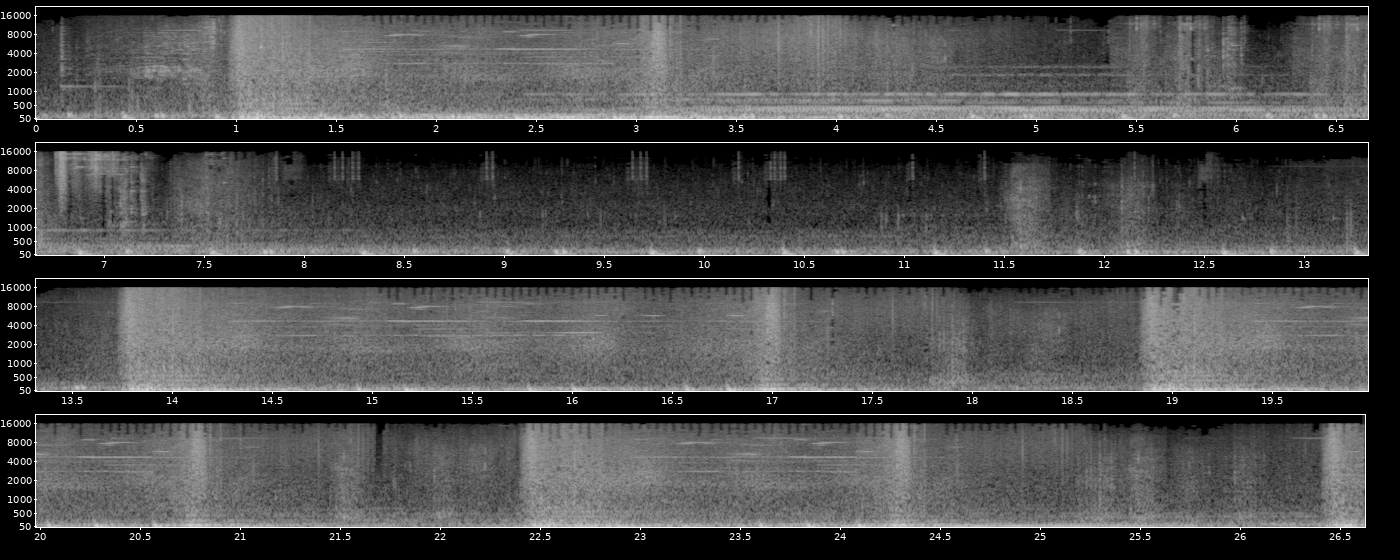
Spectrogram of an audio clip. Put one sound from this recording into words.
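A magic spell crackles and hums with a bright shimmering rush.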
